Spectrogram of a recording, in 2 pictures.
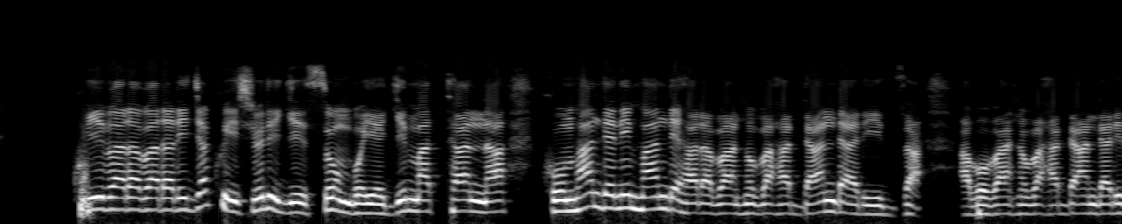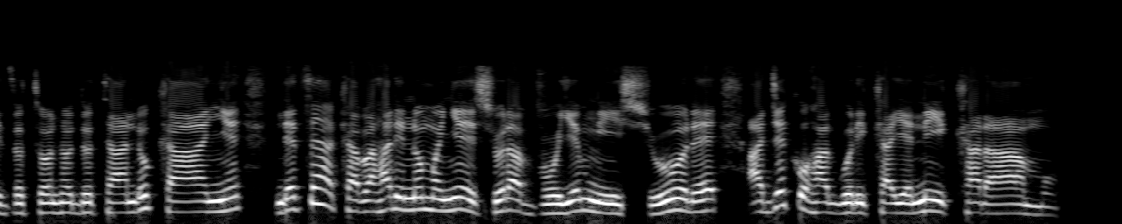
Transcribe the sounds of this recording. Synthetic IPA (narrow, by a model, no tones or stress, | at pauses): kwiːβaɾaβaɾaɾid͡ʒakwiːʃuːɾiɟisuːmbuje̞ɟimatanakʰuːmhaːnde̞nim̥haːnde̞ɦaɾaβaːn̥huβaɦadaːndaɾiza̰ːβoβaːn̥huβaɦadaːndaɾizutuːn̥hudutaːndukʰaɲe̞nde̞t͡se̞hakaβaɦaɾinumuɲe̞ːʃuɾavuːje̞mŋiːʃuːɾe̞ad͡ʒe̞kuɦaɡuɾikʰaje̞nikʰaɾamo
